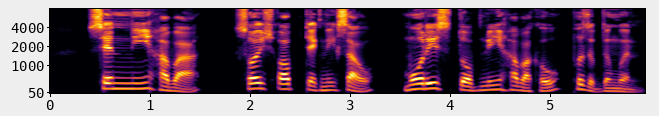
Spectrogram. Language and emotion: Bodo, neutral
